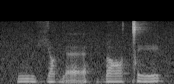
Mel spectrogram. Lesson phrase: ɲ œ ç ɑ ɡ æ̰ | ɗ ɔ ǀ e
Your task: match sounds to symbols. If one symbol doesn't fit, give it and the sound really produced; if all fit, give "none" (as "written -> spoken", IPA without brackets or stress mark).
ɔ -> ɑ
